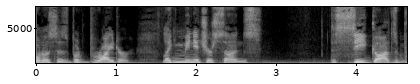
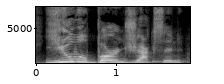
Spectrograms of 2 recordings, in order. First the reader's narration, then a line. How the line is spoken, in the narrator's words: he roared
